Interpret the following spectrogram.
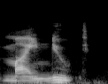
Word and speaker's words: minute: uh e uh yes this word does look like minute in this definition though we change we actually change pronunciation so this would be even minute amounts meaning tiny minute the pronunciation has changed for this meaning it's a little odd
